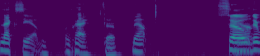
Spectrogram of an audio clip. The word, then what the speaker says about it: NXIVM: It is pronounced Nexium.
